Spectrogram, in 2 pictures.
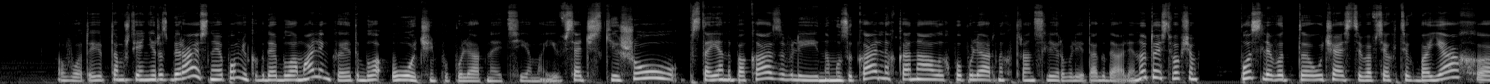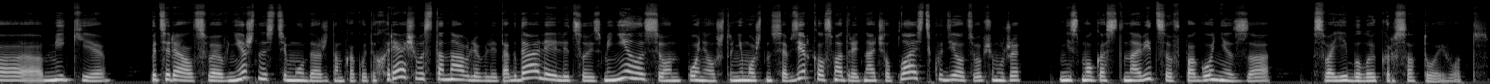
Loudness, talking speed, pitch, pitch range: -22 LUFS, 185 wpm, 195 Hz, 170-220 Hz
